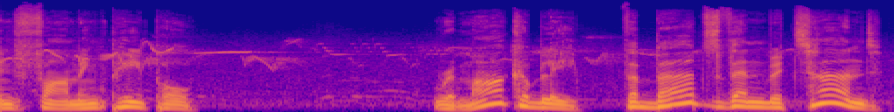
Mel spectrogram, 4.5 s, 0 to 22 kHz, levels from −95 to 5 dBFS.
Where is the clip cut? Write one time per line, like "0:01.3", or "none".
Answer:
0:02.1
